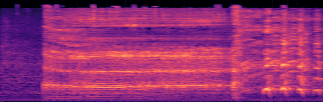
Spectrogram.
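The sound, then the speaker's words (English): A long, loud, croaking burp drawn out for about two seconds, followed right away by a few short bursts of giggling. “I burped again.”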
